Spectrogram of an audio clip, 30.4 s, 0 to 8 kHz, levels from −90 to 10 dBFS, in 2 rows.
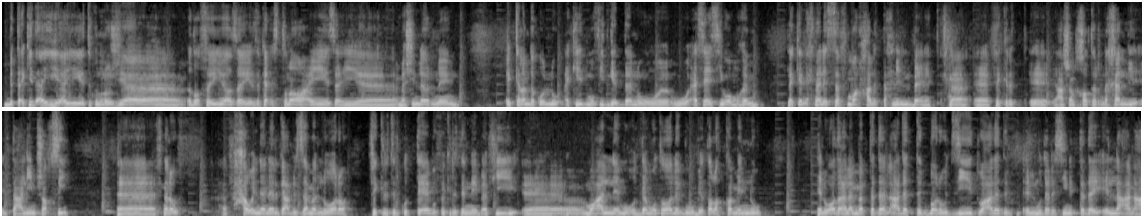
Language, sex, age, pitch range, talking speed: Arabic, male, 20-39, 115-140 Hz, 120 wpm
